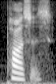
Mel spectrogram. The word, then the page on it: pauses: American English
